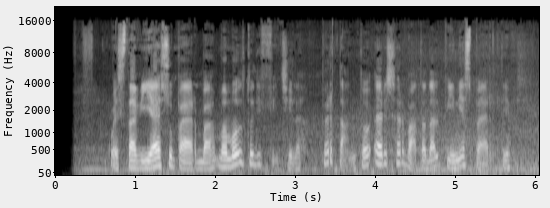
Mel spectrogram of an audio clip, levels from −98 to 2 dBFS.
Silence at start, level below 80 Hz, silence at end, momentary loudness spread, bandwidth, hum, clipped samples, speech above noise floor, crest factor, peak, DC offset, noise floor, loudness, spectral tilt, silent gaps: 0.35 s; -46 dBFS; 0 s; 16 LU; 16.5 kHz; none; under 0.1%; 20 dB; 20 dB; -4 dBFS; under 0.1%; -42 dBFS; -22 LUFS; -3.5 dB/octave; none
